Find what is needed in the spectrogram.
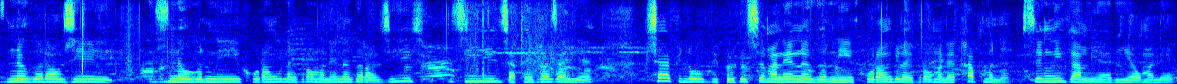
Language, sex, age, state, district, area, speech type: Bodo, female, 30-45, Assam, Udalguri, urban, spontaneous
